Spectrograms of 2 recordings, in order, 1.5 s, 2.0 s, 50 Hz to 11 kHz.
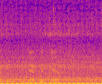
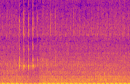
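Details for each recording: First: Yamaha Mio J scooter after replacing a worn seal and the damaged rear pulley sleeve, fixing earlier noise from the belt drive: steady, even low idle with no rattle or slipping noise. Normal idle. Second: Yamaha Mio J scooter, customer reports noisy transmission; on stand, idling at about 220 pulses a minute with a faint intermittent squeak from the rear CVT pulley, not front.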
